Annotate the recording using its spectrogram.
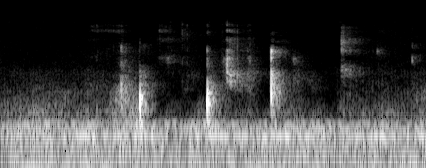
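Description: A metal baking tray clinks and knocks.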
